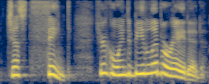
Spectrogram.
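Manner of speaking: high, loud, gushing exclamation; all enthusiasm. A narrator's reading. Daughter thrilled for her working mother, all enthusiasm. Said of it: "Beezus was all enthusiasm".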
